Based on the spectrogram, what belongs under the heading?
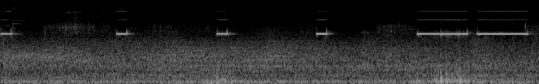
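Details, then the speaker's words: Arc-Geo logger in auto mode: short high beeps about once a second, three of them, then two longer tones, pacing the coil moves. "i'm gonna start the log process again that time you heard three saw grid complete"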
